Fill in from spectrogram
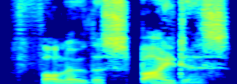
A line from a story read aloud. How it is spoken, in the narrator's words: said Ron weakly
